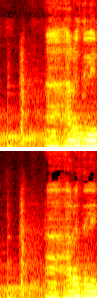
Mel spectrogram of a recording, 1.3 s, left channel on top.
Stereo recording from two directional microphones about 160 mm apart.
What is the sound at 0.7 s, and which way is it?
Speech, 20° right (ahead or behind).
